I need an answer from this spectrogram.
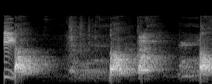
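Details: A pug barks on a spoken "speak" prompt, leaping or lifting his hind legs with each bark: a quick run of sharp, mid-pitched barks, about two each second.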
